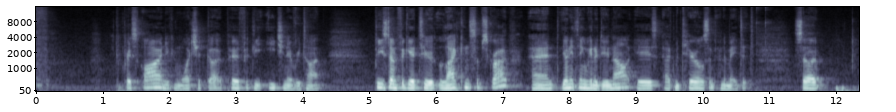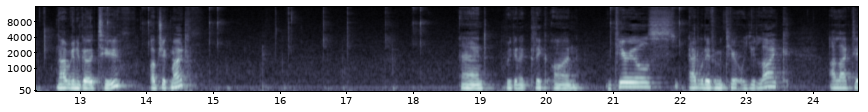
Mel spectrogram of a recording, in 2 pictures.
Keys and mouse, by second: 1.2 r, 13.4-14.1 drag, 15.0 click, 16.1-16.7 drag, 16.1-16.7 right drag, 17.1-17.6 middle drag, 18.0 click, 20.7 click, 21.8-22.4 drag, 24.5-24.6 drag.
